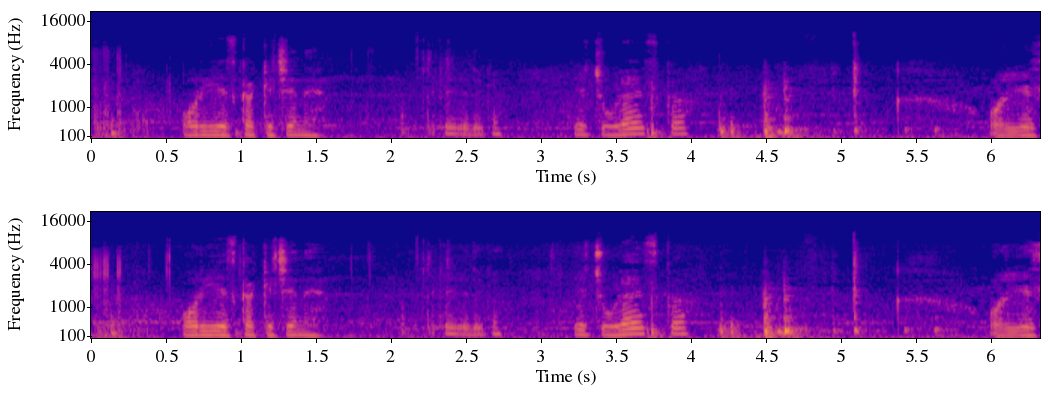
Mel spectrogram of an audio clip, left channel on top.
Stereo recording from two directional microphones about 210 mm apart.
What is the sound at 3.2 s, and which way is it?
Speech, 20° right (ahead or behind).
